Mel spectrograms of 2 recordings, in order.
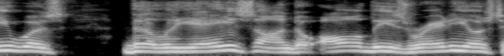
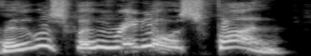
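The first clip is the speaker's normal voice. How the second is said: nostalgic exclamation; 12 semitones higher than usual. Real, not acted. Nostalgic exclamation about radio.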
